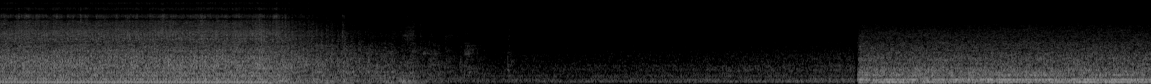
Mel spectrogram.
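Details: Cummins 4BT diesel in a Power Wagon on 37s, first start since 2015 (April 2022), temporary battery, 8 psi fuel pressure: steady, even idle clatter with no knocks or misses; normal idle, runs perfectly.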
